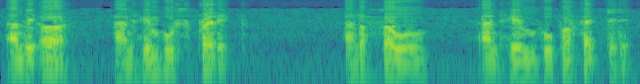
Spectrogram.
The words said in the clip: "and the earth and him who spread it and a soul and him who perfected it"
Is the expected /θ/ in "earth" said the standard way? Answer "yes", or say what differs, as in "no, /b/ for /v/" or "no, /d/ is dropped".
yes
